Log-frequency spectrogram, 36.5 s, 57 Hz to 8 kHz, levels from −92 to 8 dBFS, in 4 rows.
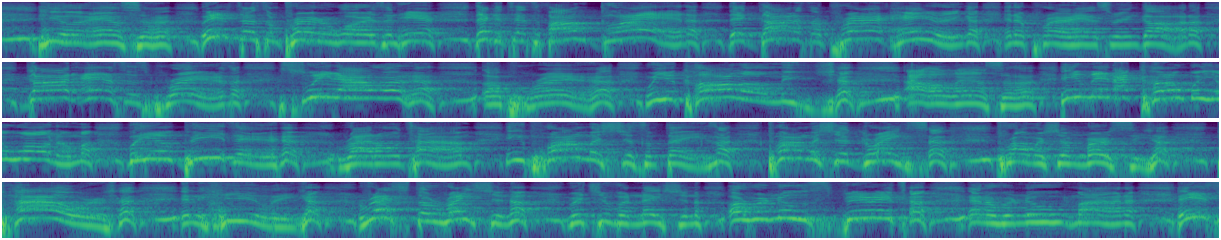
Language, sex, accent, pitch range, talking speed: English, male, American, 210-295 Hz, 130 wpm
